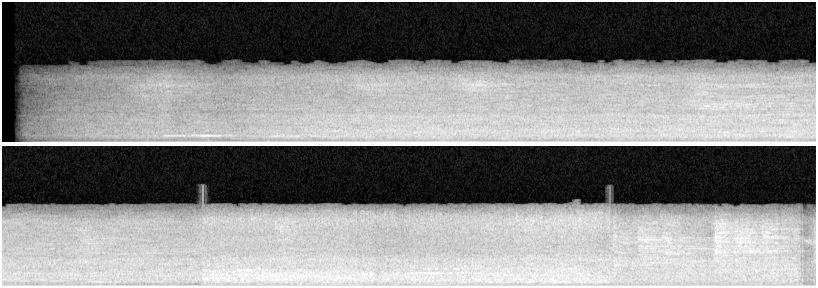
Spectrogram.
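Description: Street ambience with traffic noise, fading in at the start and then steady. About five seconds in it turns brighter and busier, with faint voices and music mixed in.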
